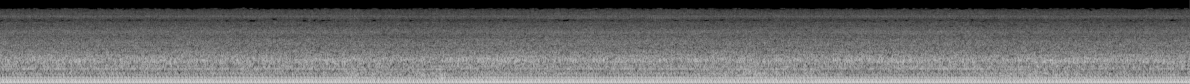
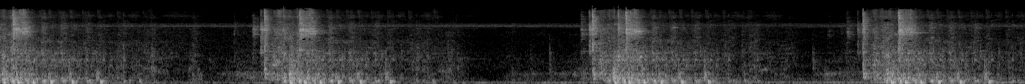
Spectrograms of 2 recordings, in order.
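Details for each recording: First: Troy-Bilt 21-inch front self-propelled mower with Honda engine, warming up: steady, even single-cylinder drone at constant speed with no misses or surging; runs smooth, carburetor clean, normal. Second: Troy-Bilt 21-inch front self-propelled mower with Honda engine, on choke with fuel flowing: repeated pull-start cranking bursts about every three seconds, never catching; no-start.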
